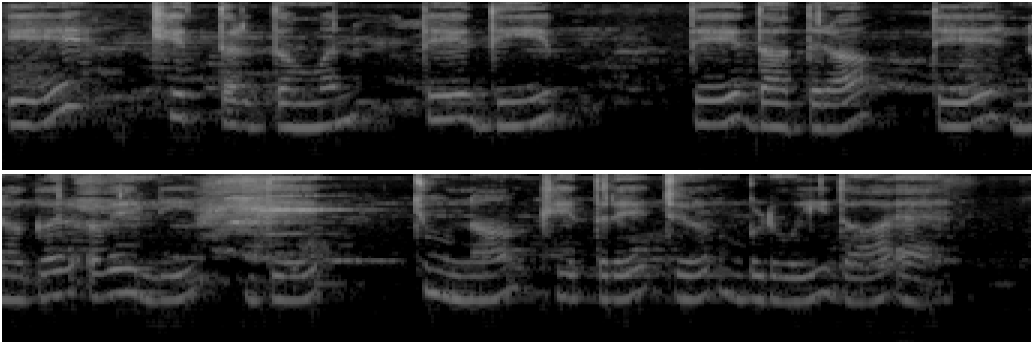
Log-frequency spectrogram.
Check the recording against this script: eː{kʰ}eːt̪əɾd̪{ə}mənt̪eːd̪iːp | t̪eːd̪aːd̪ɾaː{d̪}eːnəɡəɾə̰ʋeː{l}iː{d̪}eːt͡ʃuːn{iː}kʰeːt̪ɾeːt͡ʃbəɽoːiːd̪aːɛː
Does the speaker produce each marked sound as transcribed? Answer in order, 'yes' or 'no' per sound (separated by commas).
yes, yes, no, yes, yes, no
